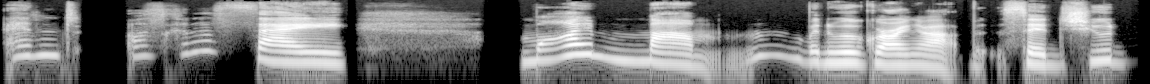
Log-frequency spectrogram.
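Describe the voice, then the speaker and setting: A woman's voice: fairly high pitch, big pitch swings, measured pace, fairly bright tone, dry recording. Female podcast co-host, Australian, forties, gushing and chatty, recorded dry with no room sound. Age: 40s. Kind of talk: casual nostalgic chat.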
